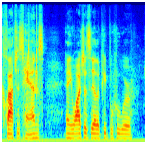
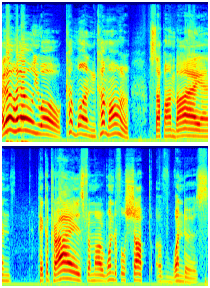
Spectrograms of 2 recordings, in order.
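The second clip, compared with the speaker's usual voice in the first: very loud, high barker's call; 7 semitones higher, 12 dB louder than usual. Voicing a costumed performer who runs up to the group: costumed barker calling out. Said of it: "call to you and run up".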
